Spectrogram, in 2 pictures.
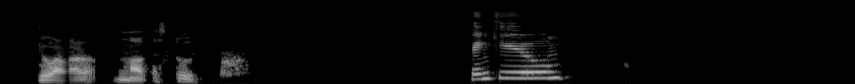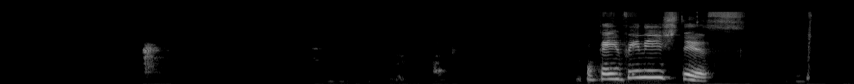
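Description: A woman speaks clearly through an online call, in short bursts with pauses.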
